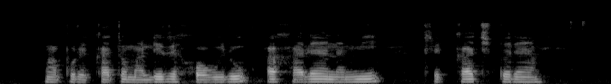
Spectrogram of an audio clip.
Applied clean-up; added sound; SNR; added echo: none; none; none; none.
